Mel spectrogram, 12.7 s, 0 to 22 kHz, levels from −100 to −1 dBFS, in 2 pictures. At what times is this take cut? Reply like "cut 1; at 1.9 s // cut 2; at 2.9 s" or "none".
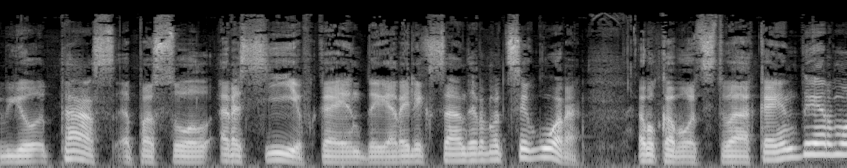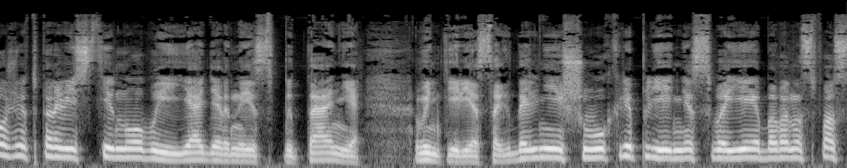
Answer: none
